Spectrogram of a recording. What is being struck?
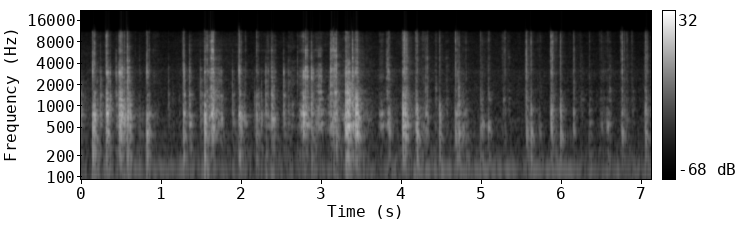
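Metal-frame sunglasses with dark lenses.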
